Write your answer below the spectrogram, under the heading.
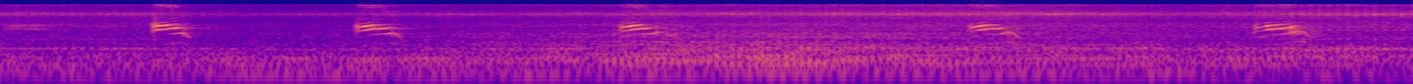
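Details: Long-tailed shrike song, used to train and prompt caged birds, with many pauses: five brief, raspy, falling notes spaced roughly a second apart over a steady low rumbling background noise.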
